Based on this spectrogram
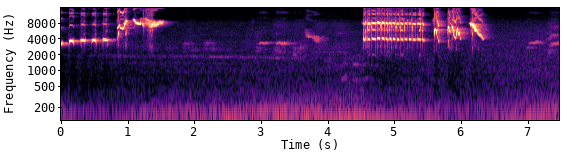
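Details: Orange-headed thrush song played to draw answers from other birds: quick repeated whistled notes, a high slurred phrase, later buzzy rattling bursts and sharp notes, with a low background hum.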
